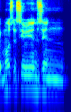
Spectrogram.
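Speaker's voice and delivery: ordinary talk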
